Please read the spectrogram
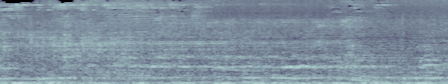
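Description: Music with a slow, held melody line that wavers and bends down in pitch near the end, over a steady low rumble.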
